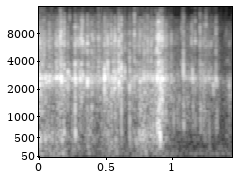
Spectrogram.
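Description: Paper crumpled and stomped by hand in a classroom activity, a steady close crinkling rustle running throughout with brief louder crunches, no talking.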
